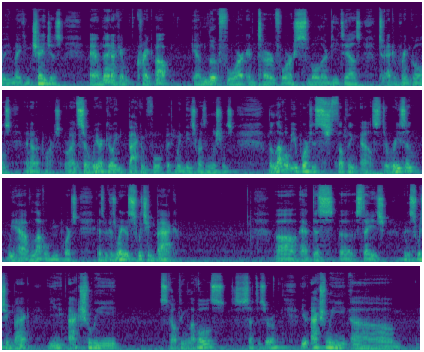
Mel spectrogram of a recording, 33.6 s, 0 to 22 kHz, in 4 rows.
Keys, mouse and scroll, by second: 0.3 middle click, 4.3 middle click, 5.1 alt+e, 5.5-7.2 scroll up 1, 10.1 shift+middle click, 19.7 ctrl+Tab, 25.2 alt+e, 25.8 middle click, 26.8 shift+middle click, 30.7 double click, 32.2 middle click, 32.6 shift+middle click.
